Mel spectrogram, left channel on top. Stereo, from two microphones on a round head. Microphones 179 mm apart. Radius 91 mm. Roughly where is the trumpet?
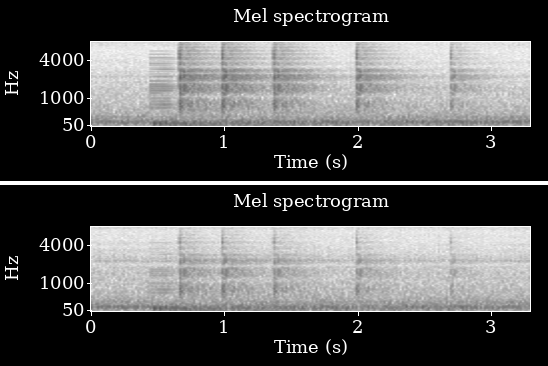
No trumpet in this recording.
